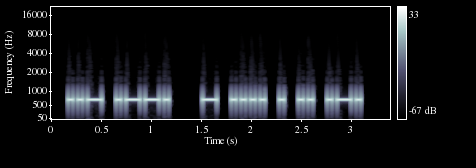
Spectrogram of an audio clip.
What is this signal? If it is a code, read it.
Morse code, heard as a keyed tone, about 25 wpm, 700 Hz. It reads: UP THEIR
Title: Pangram Challenge v2 - 25wpm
